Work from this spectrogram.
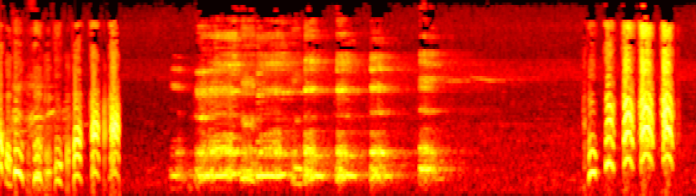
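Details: Forest monkey calling: bursts of rapid, harsh, pulsed barks open and close the recording, separated by a rougher, rasping chorus of overlapping noisy calls and a short pause.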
